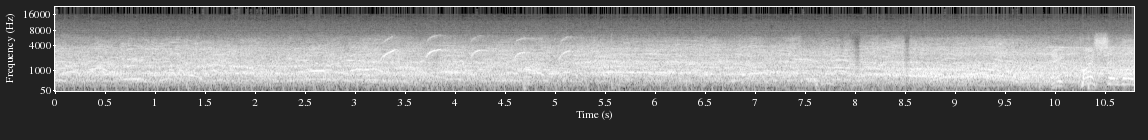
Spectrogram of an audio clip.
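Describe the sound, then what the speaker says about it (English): A boxing crowd at the Corrales vs Castillo fight roars steadily in a large arena, with rising cheers and whistles swelling as punches land, and voices mixed into the din. "Crowd reacting on every throw"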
